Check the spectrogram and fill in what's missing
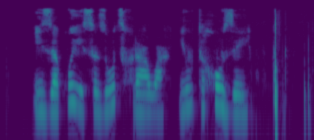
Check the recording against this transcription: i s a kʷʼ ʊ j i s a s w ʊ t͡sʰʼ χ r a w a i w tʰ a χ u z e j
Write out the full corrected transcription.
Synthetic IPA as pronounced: i z a kʷʼ ʊ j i s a z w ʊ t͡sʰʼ χ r a w a i w tʰ a χ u z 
